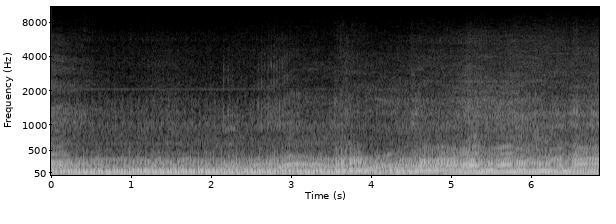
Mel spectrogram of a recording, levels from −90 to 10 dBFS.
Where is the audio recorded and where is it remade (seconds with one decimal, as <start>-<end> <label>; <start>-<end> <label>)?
0.0-1.0 recorded; 1.0-4.9 remade; 4.9-6.9 recorded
